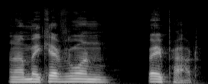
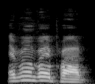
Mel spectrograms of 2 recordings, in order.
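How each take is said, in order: First: Said in the usual way. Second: Louder and higher, proud; grand declaration. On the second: Shown as a demonstration. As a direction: announce it to the world. Repeats the line, then bigger.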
